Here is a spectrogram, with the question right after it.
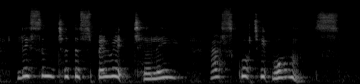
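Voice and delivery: put-on strange, very high girlish voice. A narrator reads a medium's words to the narrator, in a queer girlish voice. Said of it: "the medium's queer, girlish voice saying".

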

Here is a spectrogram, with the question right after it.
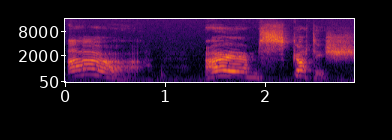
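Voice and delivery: put-on thick, heavy German accent, very high-pitched. Retelling a woman at a reception who asked about his name, in a heavy German accent. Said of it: "with a very heavy German accent".

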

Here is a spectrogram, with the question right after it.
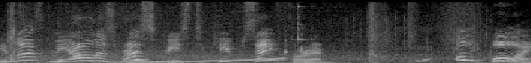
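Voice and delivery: very high, squeaky cartoon mouse voice, sing-song, bouncing pitch. Reading a game character's dialogue aloud on request: Mickey voice. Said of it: "They wanna hear what Mickey's saying".

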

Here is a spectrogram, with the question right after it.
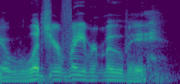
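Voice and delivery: full-on backwoods hillbilly voice, hushed. Imagining a gunman demanding his favorite movie, in a full Deliverance voice. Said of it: "I went full Deliverance right there".

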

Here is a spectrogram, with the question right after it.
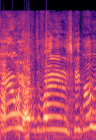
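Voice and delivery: high, loud, slow calling voice.

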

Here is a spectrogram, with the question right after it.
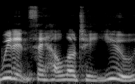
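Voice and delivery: plain reading voice

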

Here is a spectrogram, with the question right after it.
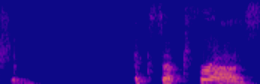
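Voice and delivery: ordinary delivery, nothing marked

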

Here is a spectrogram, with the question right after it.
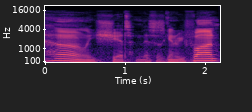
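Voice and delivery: ironic, low, quiet sarcasm, not meaning it. Playing a game on stream, facing lots of annoying enemies, sarcastic. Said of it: "Though I'm being sarcastic here".

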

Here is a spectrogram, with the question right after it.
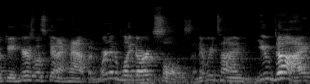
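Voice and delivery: ordinary talk

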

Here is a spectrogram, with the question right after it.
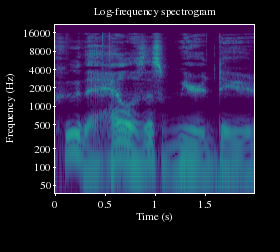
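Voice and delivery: ordinary talk, nothing marked

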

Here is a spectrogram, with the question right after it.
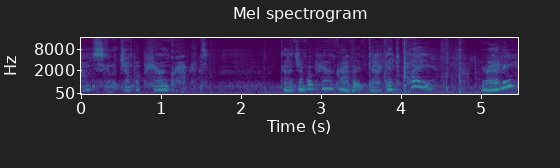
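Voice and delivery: put-on dog voice. Speaking for the dog after she brings her plate: voicing the dog's thoughts. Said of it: "She says".

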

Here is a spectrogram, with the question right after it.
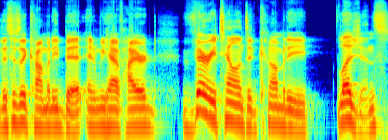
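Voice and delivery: plain

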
